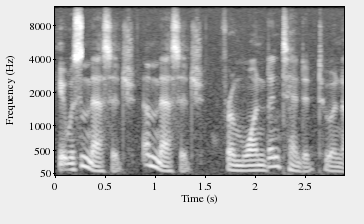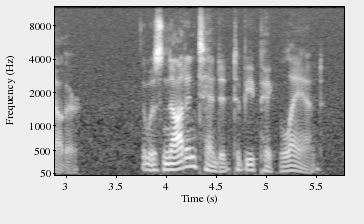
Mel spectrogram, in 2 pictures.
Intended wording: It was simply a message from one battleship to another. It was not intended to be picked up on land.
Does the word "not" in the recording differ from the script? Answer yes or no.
no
